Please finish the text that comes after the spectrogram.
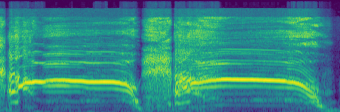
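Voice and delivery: very high, sustained wolf-like howl; animal howl. Acted. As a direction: throw your voice up and howl it out long. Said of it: "howl like an animal".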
